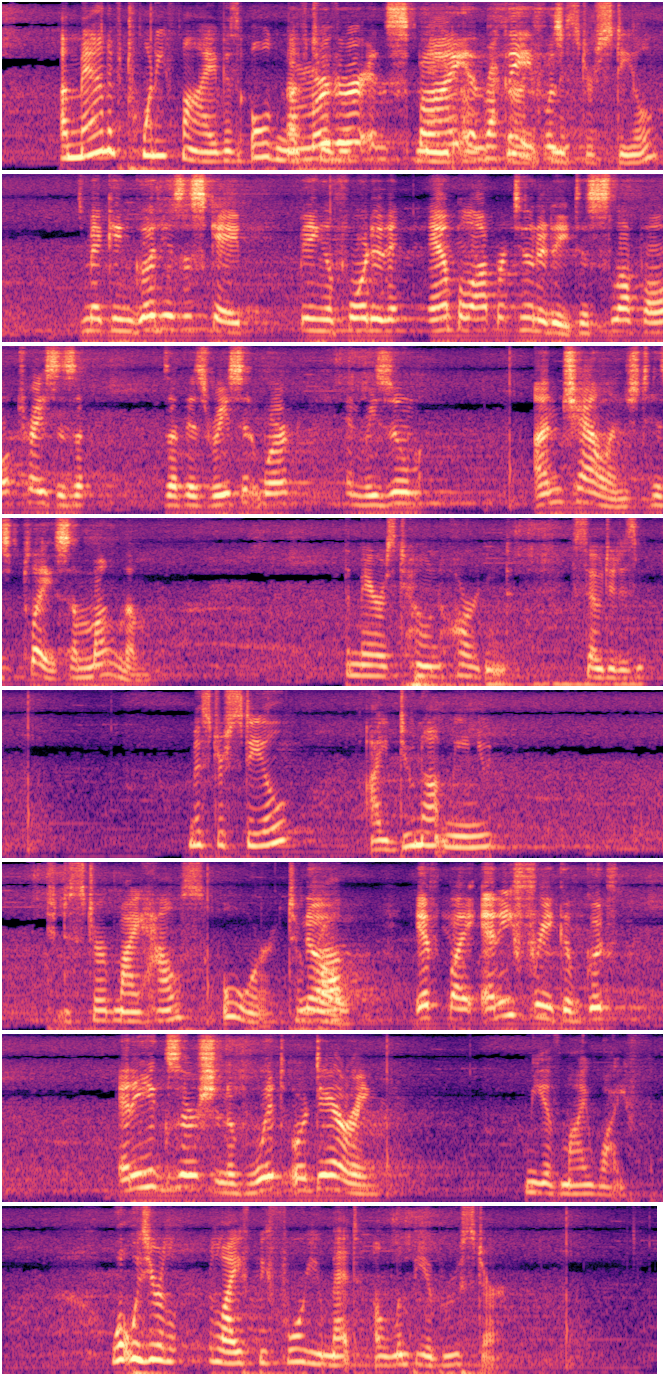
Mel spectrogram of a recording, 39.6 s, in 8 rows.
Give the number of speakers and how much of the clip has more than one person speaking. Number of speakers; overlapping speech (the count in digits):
2, about 6%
